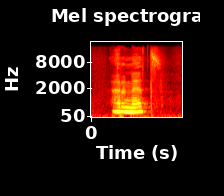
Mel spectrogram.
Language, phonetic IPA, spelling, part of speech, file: Czech, [ˈɦr̩nɛt͡s], hrnec, noun, Cs-hrnec.ogg
- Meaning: pot (vessel)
